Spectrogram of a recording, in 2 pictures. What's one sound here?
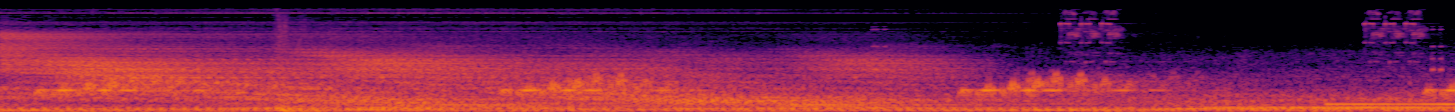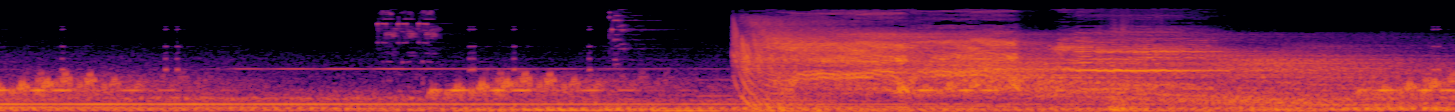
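A laser beam zaps and hums.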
